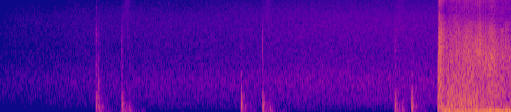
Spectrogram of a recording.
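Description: Wooden chests are set down with short thuds.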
